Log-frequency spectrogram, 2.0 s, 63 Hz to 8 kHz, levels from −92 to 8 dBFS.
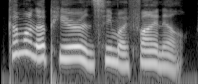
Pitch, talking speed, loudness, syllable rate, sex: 245 Hz, 270 wpm, -15 LUFS, 5.8 syllables/s, female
